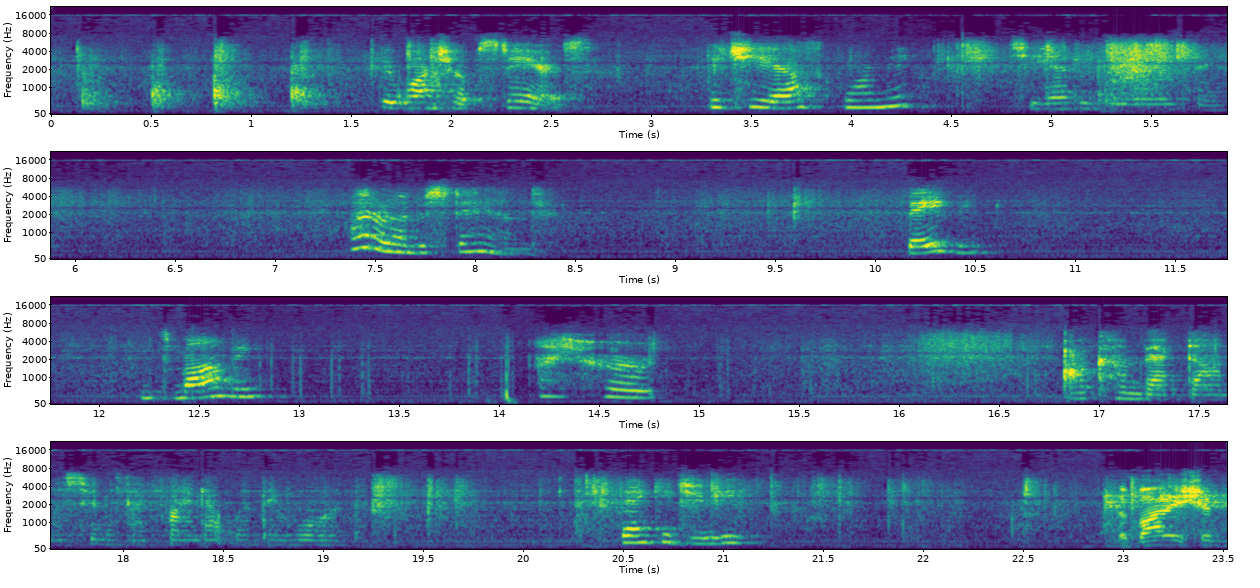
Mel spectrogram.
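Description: A woman speaks in a low, tense voice.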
